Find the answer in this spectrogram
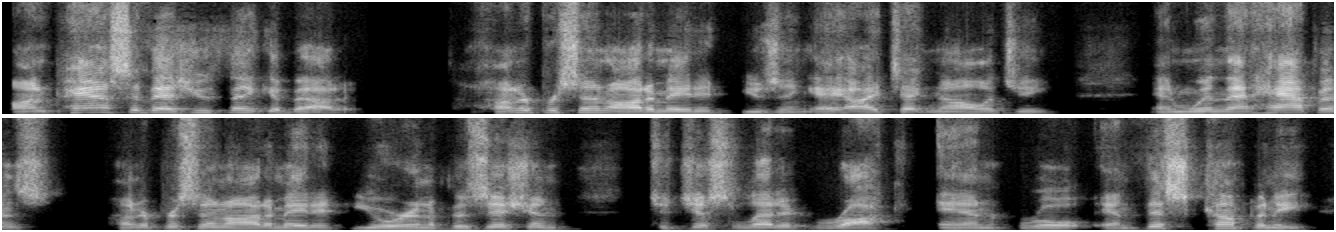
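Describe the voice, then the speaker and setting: A man presenting on a webinar video call, giving a punchy, repetitive motivational sales pitch.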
